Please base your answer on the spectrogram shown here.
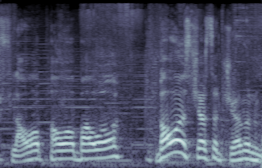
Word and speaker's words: Bauer: But in German it rhymes. Flower Power Bauer.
